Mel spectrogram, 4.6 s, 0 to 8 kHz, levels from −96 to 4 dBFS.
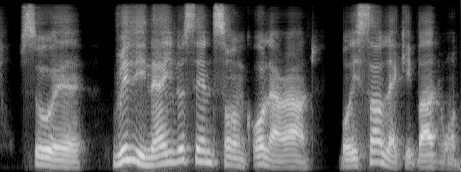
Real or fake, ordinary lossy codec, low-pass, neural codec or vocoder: fake; none; 7.2 kHz; codec, 16 kHz, 0.7 kbps, FocalCodec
